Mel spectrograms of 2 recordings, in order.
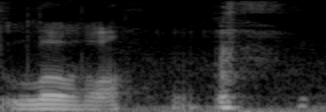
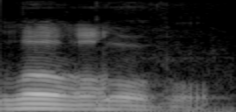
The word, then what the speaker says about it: Louisville: from and you know you're doing it wrong that's two syllables it should be just Louisville it's kind of like it's almost like one more together even one where it's it's one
